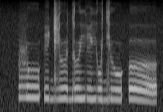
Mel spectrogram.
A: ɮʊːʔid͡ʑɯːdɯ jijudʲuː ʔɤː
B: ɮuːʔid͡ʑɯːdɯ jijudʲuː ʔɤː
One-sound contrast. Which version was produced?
B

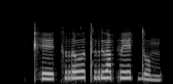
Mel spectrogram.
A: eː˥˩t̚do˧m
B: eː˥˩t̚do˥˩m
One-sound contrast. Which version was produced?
A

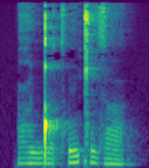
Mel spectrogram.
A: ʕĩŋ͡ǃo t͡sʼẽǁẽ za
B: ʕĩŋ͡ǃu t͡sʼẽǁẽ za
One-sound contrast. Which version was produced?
A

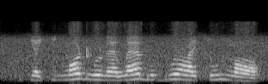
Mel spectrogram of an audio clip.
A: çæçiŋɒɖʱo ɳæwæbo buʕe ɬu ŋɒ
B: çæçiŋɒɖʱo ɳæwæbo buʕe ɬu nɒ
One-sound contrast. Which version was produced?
A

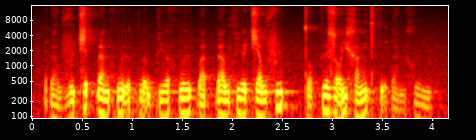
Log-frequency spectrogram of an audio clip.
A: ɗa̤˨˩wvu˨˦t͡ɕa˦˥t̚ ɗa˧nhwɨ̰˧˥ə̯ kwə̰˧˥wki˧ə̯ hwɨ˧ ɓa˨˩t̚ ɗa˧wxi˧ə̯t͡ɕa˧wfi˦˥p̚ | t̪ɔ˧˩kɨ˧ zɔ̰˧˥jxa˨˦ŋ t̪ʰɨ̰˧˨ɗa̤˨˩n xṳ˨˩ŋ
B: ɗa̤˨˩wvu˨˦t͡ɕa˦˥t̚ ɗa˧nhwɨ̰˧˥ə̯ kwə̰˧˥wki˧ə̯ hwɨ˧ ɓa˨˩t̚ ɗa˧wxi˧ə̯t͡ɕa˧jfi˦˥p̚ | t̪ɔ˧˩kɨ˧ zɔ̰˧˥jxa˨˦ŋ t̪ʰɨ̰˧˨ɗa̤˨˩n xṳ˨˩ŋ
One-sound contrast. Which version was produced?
A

